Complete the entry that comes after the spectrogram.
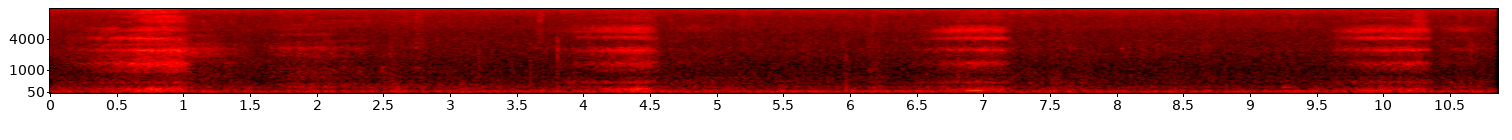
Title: Snoring Kai... :)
